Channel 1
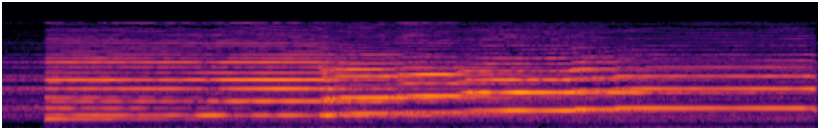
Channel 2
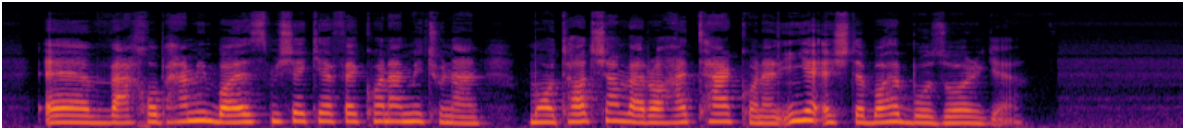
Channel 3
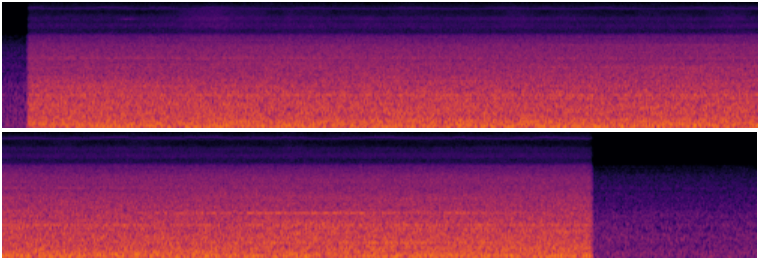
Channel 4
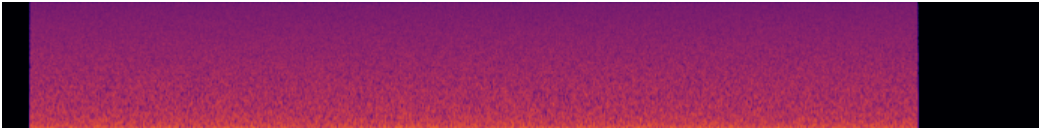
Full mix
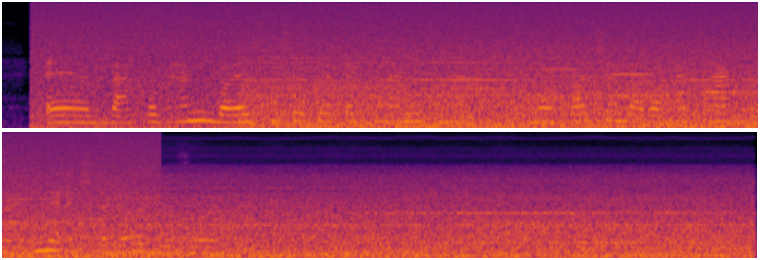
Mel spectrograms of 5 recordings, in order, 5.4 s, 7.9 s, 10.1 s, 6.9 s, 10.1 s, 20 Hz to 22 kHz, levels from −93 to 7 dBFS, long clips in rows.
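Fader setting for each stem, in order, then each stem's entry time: -14.5 dB, -1.0 dB, +0.5 dB, 0.0 dB; 1.30 s, 0.00 s, 1.40 s, 0.00 s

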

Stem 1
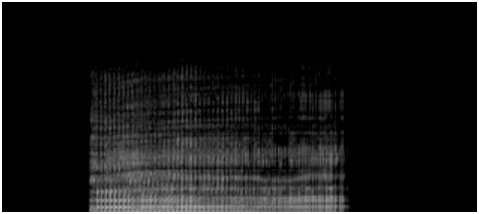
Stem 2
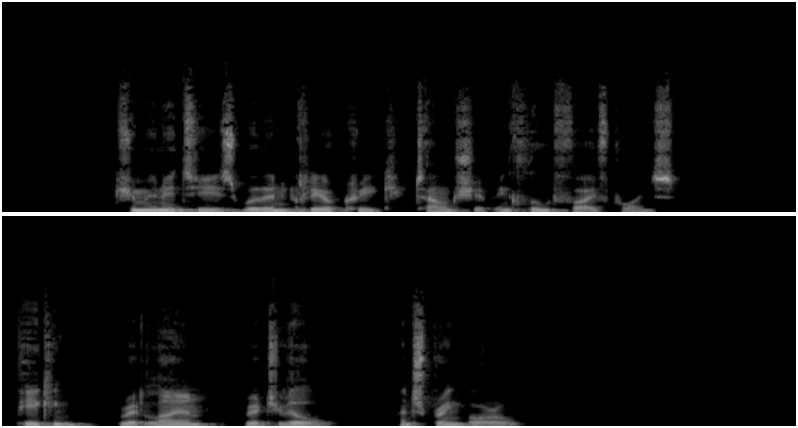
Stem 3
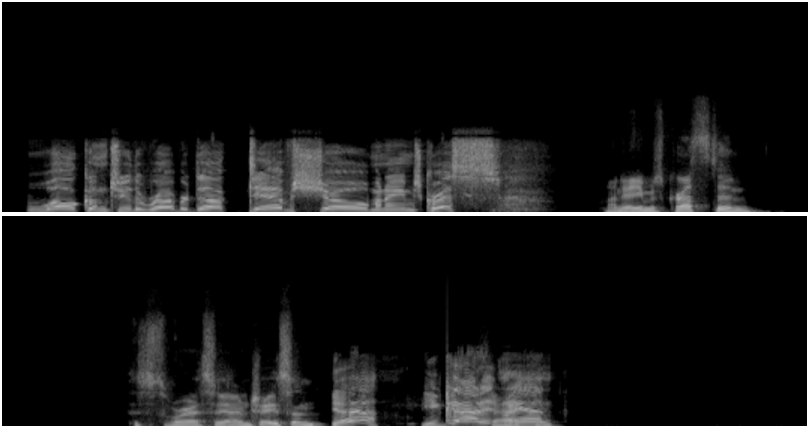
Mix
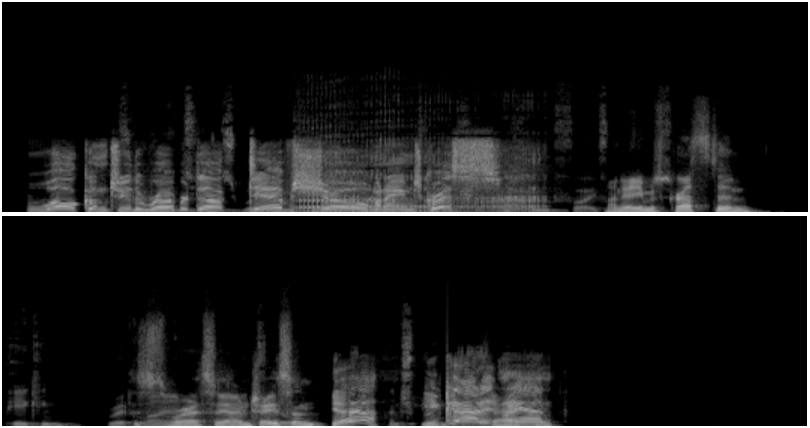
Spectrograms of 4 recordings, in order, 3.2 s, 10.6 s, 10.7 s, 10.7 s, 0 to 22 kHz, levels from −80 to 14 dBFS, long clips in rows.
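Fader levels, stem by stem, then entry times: -9.0 dB, -11.5 dB, -1.5 dB; 1.35 s, 0.00 s, 0.00 s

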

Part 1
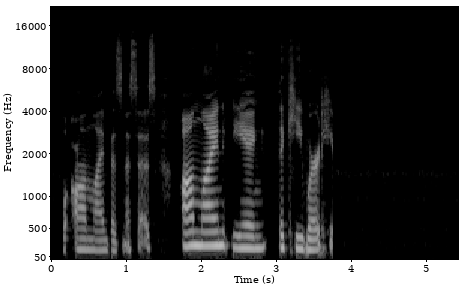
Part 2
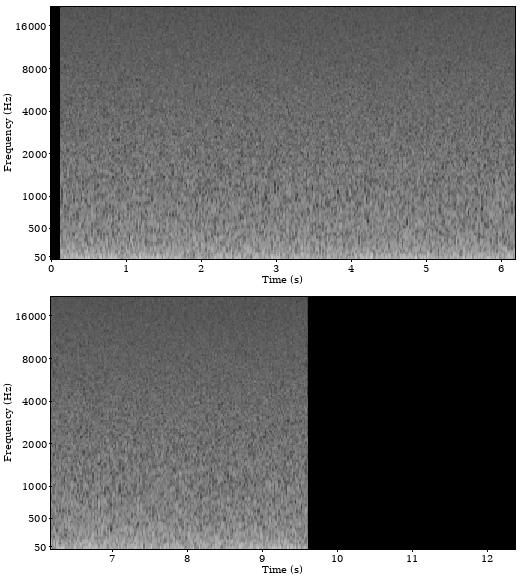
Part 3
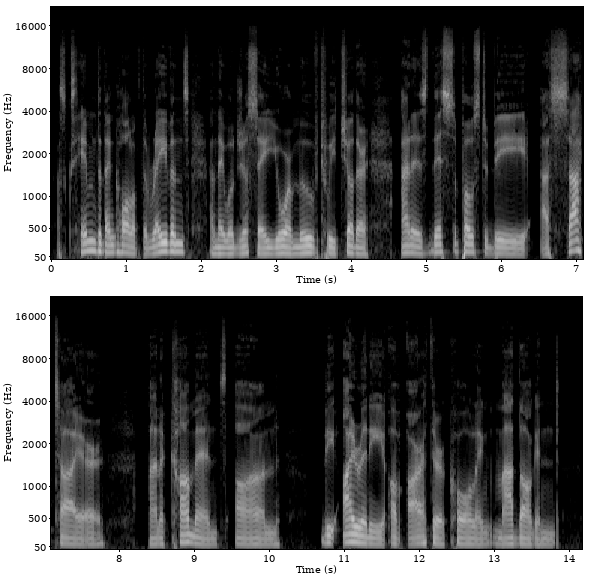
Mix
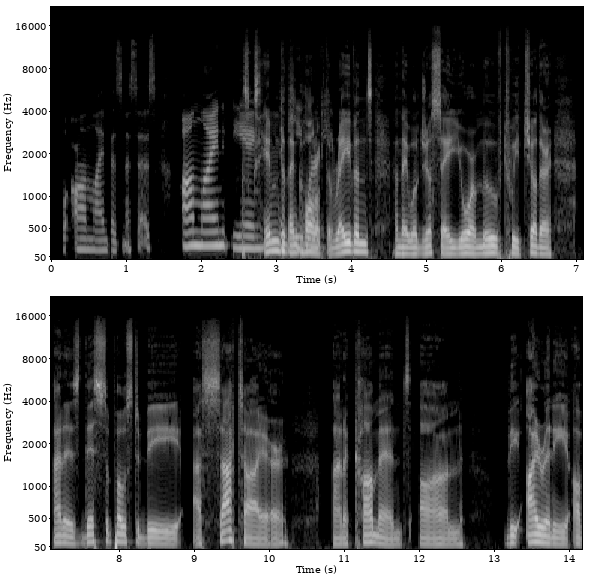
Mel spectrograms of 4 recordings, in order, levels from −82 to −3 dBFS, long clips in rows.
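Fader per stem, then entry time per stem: -2.5 dB, mute, +2.0 dB; 0.00 s, mute, 2.45 s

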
